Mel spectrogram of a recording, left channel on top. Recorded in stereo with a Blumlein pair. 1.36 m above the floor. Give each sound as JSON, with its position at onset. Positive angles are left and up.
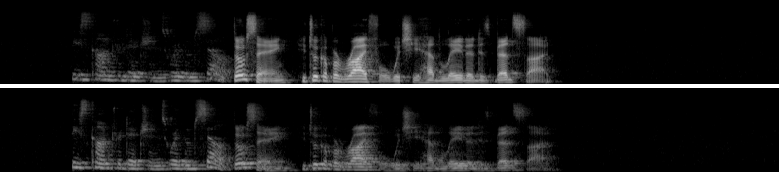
{"t": 0.7, "sound": "a woman speaking", "azimuth_deg": -25, "distance_m": 5.5}
{"t": 2.3, "sound": "a man speaking", "azimuth_deg": 35, "distance_m": 0.9}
